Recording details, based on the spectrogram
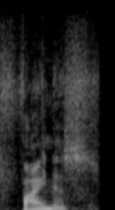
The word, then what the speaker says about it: Phineas: En het gaat over een plaat van een uit Memphis afkomstige Phineas Newborn Jr. Uit betrouwbare bron hebben wij begrepen dat zijn naam uitgesproken moest worden als Finus.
